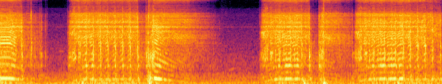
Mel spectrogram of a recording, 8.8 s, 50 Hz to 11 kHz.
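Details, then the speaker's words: Yamaha MT 15 motorcycle, self-starter motor cranking after battery charged twice: repeated rising-and-falling starter whirring with no firing; cranks but won't start. Owner suspects aftermarket Flipkart-bought part lacks power; cause not confirmed. "நல்ல வேலை இப்ப வந்து self motor ஓடுது. ஆனா engine start ஆகல."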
